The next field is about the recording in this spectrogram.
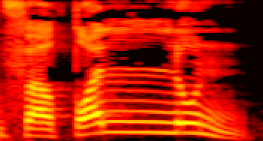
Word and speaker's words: فطل: في الآية 65 فإن لم يصبها وابل فطل، هذه الكلمة آخرها لامان، فطل لام ساكنة تتلوها لام مضمومة، جربوا فطل.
